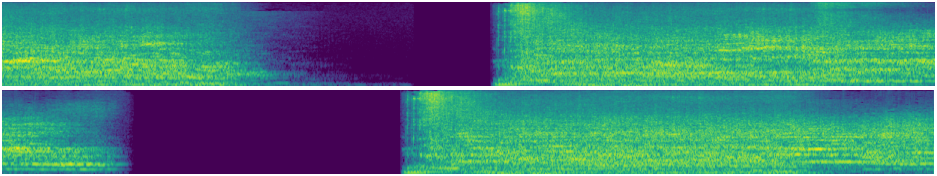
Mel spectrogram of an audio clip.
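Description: Tyrannosaurus rex roar sound effect: three long, loud roars. The first is already under way and dies away about two seconds in, the second runs for about four seconds, and the third begins about nine seconds in.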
